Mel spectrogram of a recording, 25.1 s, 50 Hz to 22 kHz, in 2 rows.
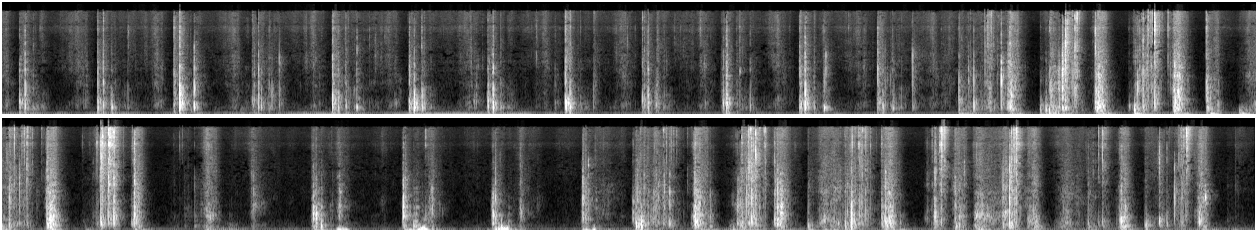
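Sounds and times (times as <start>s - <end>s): slime crackling and squishing: 1.8s - 15.0s, 18.4s - 25.0s.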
